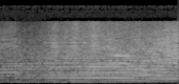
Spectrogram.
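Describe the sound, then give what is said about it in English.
Race car engines droning as the cars stream out of pit lane for a free practice session at Mid-Ohio. The harmonic engine whine is steady and grows louder partway through. “And the cars stream out. Shea Adam down in pit lane. Everyone's going out together”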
